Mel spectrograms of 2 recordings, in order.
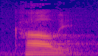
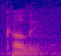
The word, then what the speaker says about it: Kali: But more or less, Kali has been defined as lack of religious principles. That's different. That's Kali. This is Kali. Kali. It's a different word. There's a long A instead of, this is a too short.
